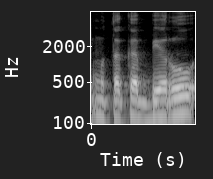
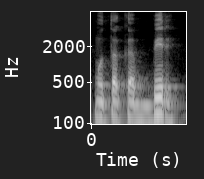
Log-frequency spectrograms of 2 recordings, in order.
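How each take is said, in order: First: The word ends with a short u vowel. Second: The word ends on a bare r sound. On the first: The reciter continues without stopping. "നിർത്താതെയാണ് ഓതുന്നതെന്നുണ്ടെങ്കിൽ" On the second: The reciter stops at this point. "അവിടെ പാരായണം നിർത്തുകയാണെങ്കിൽ റാഇന് സുക്കൂനിട്ടിട്ട് നിർത്തുക"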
